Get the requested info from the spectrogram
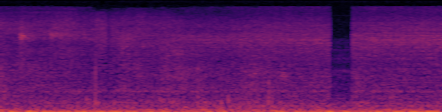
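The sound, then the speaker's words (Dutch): A steady, loud hiss of escaping steam over a low mechanical rumble as the engine of a Scheveningen fishing cutter is started with compressed air, continuous throughout with one brief break near the end. No voices. “als de motoren starten, komt wat stoom uit. Dat is een enorme herrie maakt.”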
